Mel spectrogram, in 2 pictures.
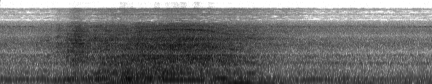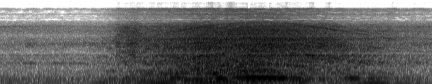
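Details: Car engine just started after spark plug change: catches, settles, revs up smoothly and falls back with no misses or knocks; runs clean and even, normal running.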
